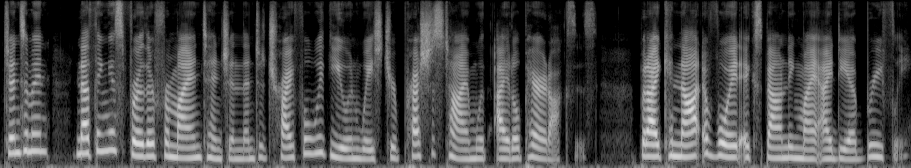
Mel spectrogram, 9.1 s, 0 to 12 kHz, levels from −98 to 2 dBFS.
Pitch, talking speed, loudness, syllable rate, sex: 235 Hz, 185 wpm, -22 LUFS, 5.8 syllables/s, female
